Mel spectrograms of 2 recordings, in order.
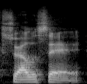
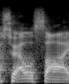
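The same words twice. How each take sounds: First: "Alliser" ending in an open "eh" sound, as an American accent. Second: "Alliser" in Australian pronunciation, ending in a wide "ah-ee" glide; Australian take on the name "Alliser"; Aussie accent. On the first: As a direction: imitate an American saying "Alliser". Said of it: "the American accent is like". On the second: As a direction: show how Aussies say "Alliser". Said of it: "is how we say it as Aussies". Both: Shown as a demonstration.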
